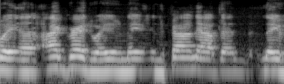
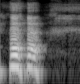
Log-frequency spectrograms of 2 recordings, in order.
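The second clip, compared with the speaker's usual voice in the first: chuckle; 4 semitones higher, 7 dB louder than usual. Real, not acted. Laughing at own story.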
